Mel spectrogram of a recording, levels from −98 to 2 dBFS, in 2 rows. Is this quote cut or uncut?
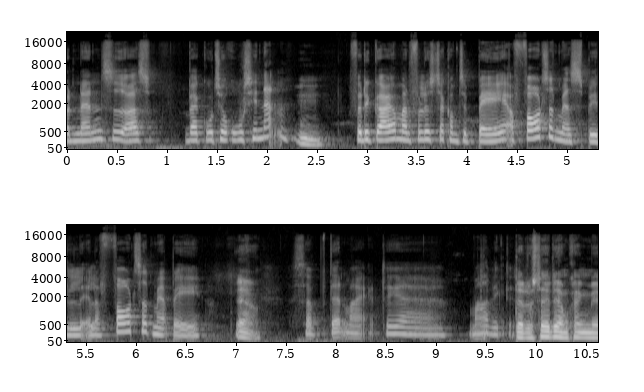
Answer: uncut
